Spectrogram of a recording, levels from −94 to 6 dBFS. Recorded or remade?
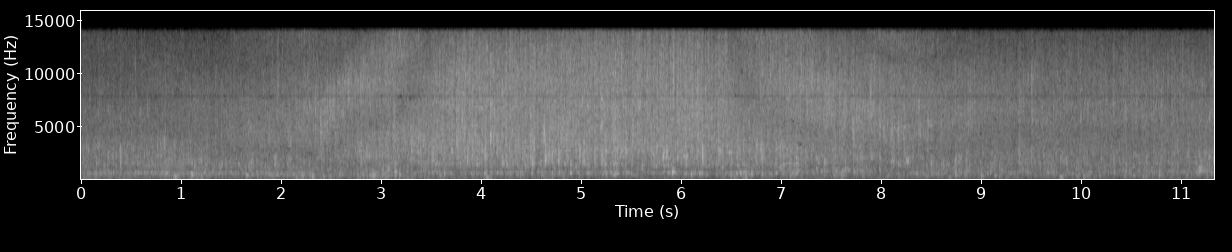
recorded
